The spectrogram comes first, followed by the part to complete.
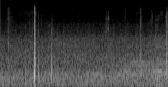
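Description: Cricket bat striking the ball once for a drive: a single sharp crack about half a second in, over steady crowd noise in the ground.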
